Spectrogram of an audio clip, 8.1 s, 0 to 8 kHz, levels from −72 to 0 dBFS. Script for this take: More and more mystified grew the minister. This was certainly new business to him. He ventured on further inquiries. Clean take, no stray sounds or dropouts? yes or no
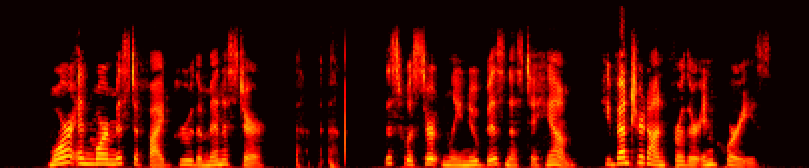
no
